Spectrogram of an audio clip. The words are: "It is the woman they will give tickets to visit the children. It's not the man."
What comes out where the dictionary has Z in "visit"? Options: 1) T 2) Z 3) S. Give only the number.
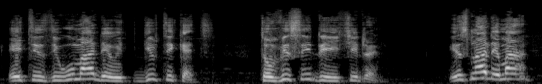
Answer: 3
